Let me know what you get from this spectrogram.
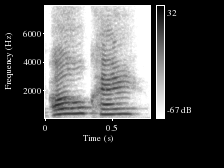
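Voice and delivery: high-pitched awkward acceptance; mock letdown. Retold reaction to being turned down.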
